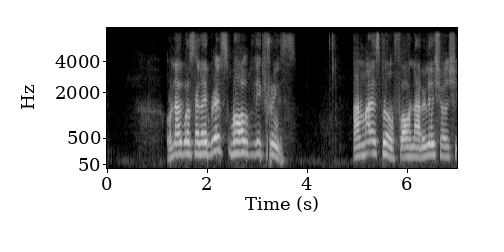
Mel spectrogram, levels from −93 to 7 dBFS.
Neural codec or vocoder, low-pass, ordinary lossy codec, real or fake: codec, 24 kHz, 1.5 kbps, HILCodec; 7.2 kHz; none; fake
